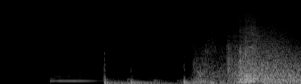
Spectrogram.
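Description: A heavy iron door on a hospital rooftop slams shut with a deep, sharp thud. A few further clunks follow, then a swelling wash of noise.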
